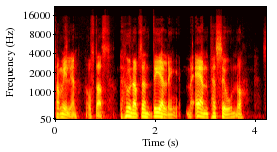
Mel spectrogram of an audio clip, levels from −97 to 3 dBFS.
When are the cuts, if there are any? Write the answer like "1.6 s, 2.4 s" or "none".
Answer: 1.3 s, 2.5 s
